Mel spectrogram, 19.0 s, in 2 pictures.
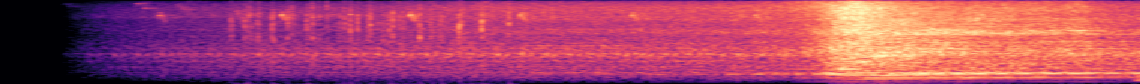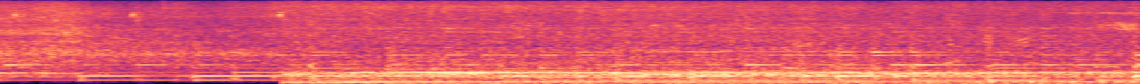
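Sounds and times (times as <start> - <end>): street traffic noise: 0.6 - 19.0
vehicle passing close by: 4.1 - 10.4, 11.8 - 19.0.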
